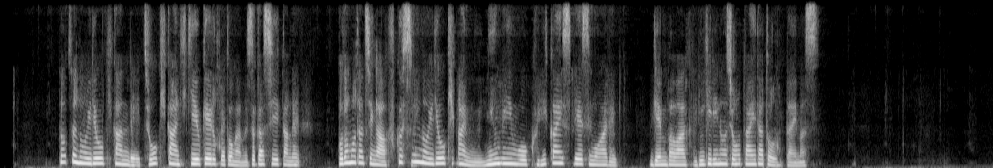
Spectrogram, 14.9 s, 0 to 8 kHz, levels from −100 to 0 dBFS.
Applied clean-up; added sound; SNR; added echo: neural mask model DeepFilterNet 3.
